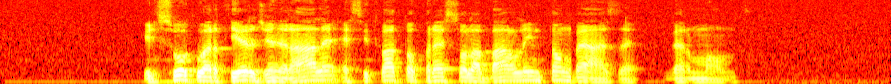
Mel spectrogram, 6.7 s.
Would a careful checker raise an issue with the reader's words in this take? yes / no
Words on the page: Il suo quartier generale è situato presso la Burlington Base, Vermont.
no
